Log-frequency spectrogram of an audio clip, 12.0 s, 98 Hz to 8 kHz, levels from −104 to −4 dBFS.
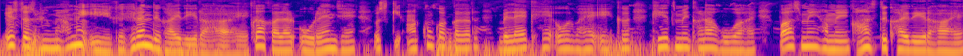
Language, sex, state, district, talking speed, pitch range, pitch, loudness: Hindi, male, Jharkhand, Sahebganj, 185 wpm, 145-190 Hz, 165 Hz, -28 LUFS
